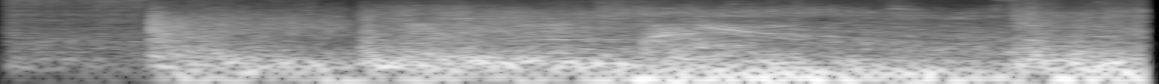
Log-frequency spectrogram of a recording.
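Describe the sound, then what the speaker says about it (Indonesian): A loud, booming explosion of a container in the film The Terminator, with crashing, rumbling debris that fills the space and keeps roaring without letting up. "Kontainer itu pun meledak bersama si Terminator"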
